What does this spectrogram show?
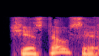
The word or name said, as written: schistosis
